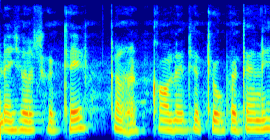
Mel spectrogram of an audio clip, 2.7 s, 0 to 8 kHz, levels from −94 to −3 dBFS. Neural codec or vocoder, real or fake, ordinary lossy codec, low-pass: codec, 16 kHz, 2 kbps, FreqCodec, larger model; fake; none; 7.2 kHz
